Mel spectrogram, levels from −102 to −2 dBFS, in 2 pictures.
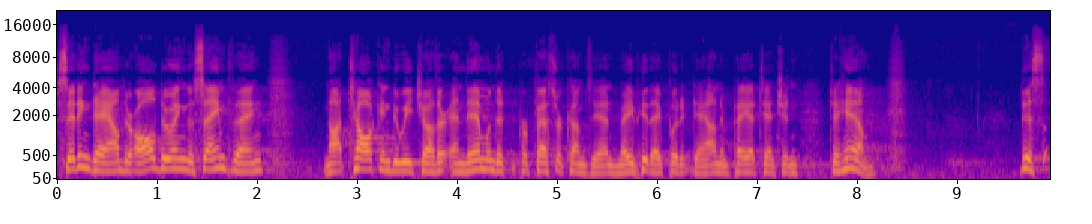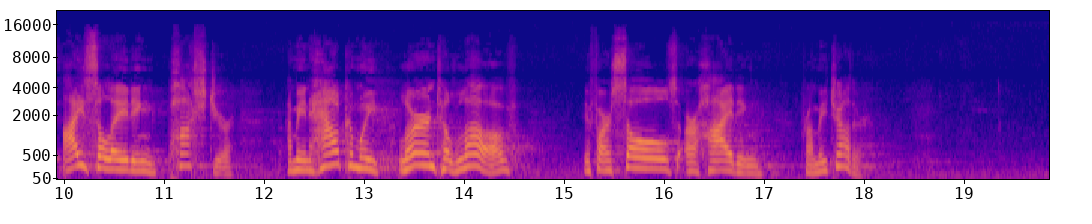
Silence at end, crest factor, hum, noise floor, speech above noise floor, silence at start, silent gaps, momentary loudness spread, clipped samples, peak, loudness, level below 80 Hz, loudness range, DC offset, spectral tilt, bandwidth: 1.75 s; 20 dB; none; -70 dBFS; 33 dB; 0 s; none; 13 LU; under 0.1%; -18 dBFS; -37 LUFS; -74 dBFS; 5 LU; under 0.1%; -5 dB/octave; 15 kHz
